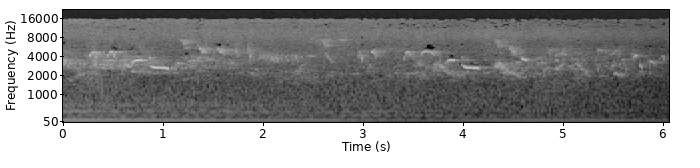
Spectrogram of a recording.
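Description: Birds chirping and warbling in short repeated phrases over a low steady hum, the whole track gradually fading out.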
